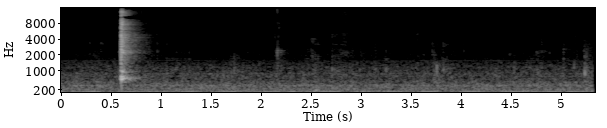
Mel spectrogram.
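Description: A person chewing a soft strawberry mochi, mouth sounds close to the microphone. There is one sharp click a little over half a second in, then faint chewing.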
